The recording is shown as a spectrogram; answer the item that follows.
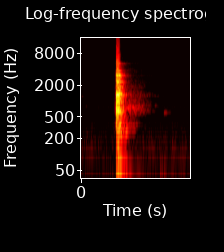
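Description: A plate set down on a wooden countertop: one sharp clink about two-thirds of a second in, ringing briefly.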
